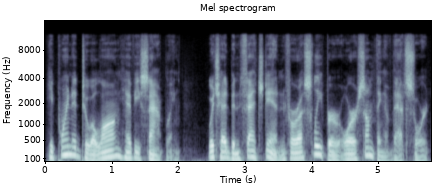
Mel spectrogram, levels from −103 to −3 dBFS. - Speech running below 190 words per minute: No, fast, 205 wpm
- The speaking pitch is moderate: No, low, 105 Hz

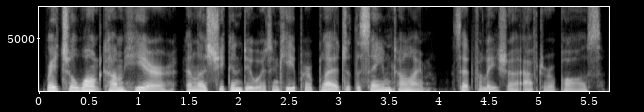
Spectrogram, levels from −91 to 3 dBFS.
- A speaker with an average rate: No, fast, 230 wpm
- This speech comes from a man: No, female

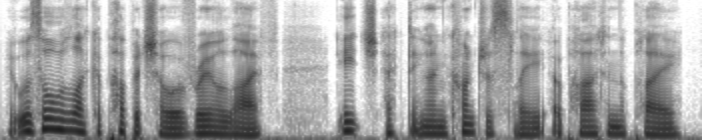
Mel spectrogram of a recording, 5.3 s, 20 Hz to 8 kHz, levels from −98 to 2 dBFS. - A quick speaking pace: No, average, 195 wpm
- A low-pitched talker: Yes, low, 115 Hz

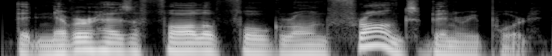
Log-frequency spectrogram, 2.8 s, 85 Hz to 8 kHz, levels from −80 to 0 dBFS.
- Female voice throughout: No, male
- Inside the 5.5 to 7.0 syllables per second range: Yes, 5.6 syllables/s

